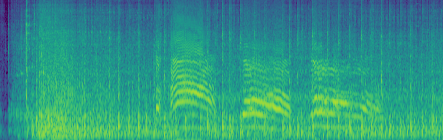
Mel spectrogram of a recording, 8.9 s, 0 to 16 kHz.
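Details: Predator 212cc stage 2/3 mud motor build with a billet flywheel, billet rod and dyno cams, first start on 10W-30 break-in oil: the single-cylinder engine fires and revs smoothly up and down with no knocks or misses; runs fine.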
